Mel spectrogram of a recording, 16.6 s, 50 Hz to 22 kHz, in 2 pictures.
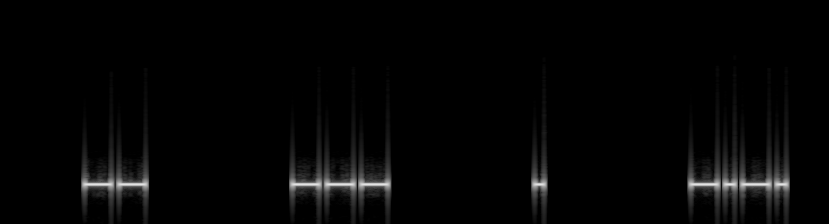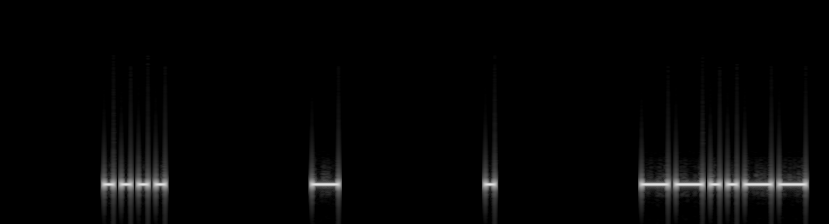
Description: Morse code, heard as a keyed tone, about 14 wpm, spaced as for 5 wpm, 680 Hz. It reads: MOECHTE,
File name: Morsekurs / Witze / Witz 23. Mai 2023 25 F70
